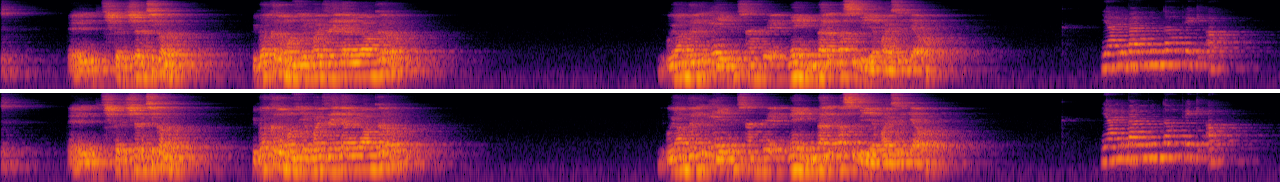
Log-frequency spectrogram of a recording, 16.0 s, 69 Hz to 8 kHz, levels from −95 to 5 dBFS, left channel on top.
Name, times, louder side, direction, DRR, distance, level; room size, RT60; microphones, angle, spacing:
voice 1, 0.8-2.2 3.1-5.0 8.2-11.6, left 1 dB, 75° right, -6 dB, 1.5 m, -22 dB
voice 2, 13.8-15.2, left 1 dB, 55° right, -2 dB, 2.1 m, -28 dB
13.5 x 5.4 x 2.6 m, 1.3 s
head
